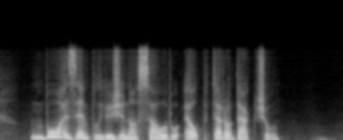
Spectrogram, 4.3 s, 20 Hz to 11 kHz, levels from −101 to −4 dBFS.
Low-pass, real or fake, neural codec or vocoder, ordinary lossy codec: 7.2 kHz; fake; codec, 16 kHz, 0.2 kbps, FocalCodec; Opus, 64 kbps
